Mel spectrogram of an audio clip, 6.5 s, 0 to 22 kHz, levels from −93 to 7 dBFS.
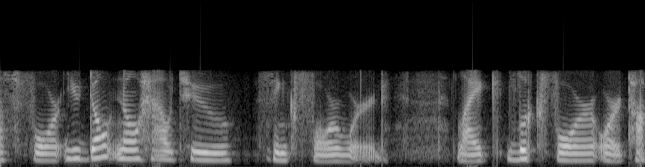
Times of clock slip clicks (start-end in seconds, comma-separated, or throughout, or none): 0.18-6.23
